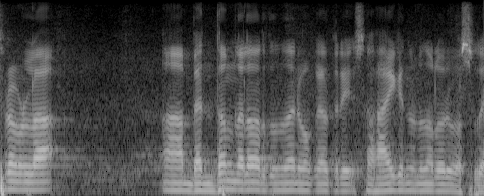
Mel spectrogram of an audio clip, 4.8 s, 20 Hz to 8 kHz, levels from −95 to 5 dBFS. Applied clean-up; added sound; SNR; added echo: none; none; none; none.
